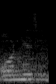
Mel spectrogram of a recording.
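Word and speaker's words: honest: नो में के is silent, bridge bridge में डी इज साइलेंट, ऑनेस्ट में एज, ऑनर में एज एंड आंसर में डब्ल्यू, डब्ल्यू क्या है इसमें साइलेंट है।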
